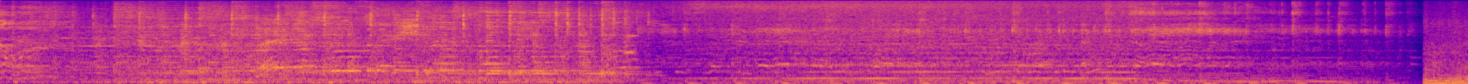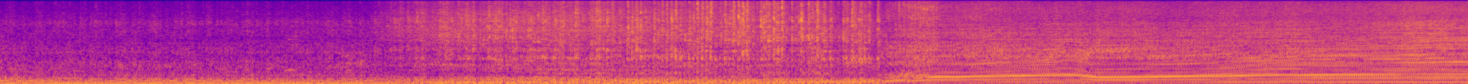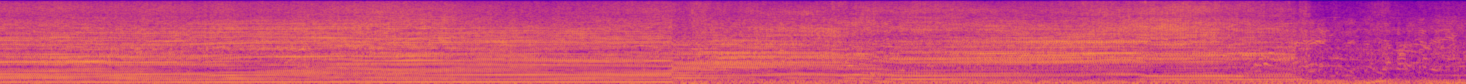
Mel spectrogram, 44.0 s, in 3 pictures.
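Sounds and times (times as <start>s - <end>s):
car engine revving hard: 6.8s - 11.6s, 18.6s - 42.7s.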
